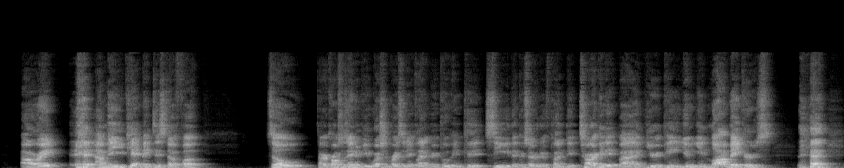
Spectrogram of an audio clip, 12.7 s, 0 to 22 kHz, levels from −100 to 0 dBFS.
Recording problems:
off-mic speech; far
room echo; slight; dies away in 0.3 s

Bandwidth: 15 kHz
